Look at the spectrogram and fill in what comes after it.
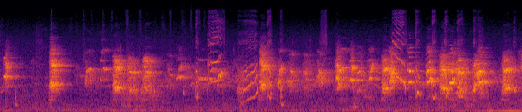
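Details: Papillon puppy named Raja; a run of high, whiny yips and whimpers with short sharp barks, uneven bursts over about ten seconds in a quiet room.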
